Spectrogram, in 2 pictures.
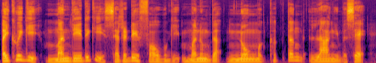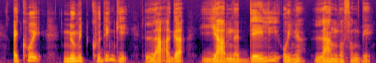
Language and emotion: Manipuri, neutral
